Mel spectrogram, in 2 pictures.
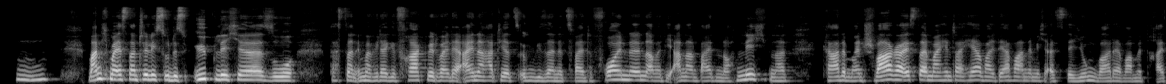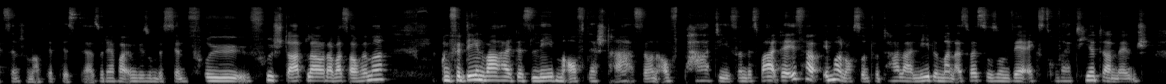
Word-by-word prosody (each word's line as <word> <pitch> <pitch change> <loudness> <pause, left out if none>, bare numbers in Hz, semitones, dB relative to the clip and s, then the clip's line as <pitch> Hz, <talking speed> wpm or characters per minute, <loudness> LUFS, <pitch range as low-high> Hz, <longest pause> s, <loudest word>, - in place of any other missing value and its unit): Mhm. 230 +2 -2 0.3
Manchmal 245 -4 +7
ist 225 - -3
natürlich 225 0 +6
so 210 - +3
das 195 -1 +4
Übliche 220 -2 +6
so, 180 0 +3 0.3
dass 180 0 -12
dann 185 -3 +1
immer 180 0 -1
wieder 180 0 -1
gefragt 195 +4 +1
wird, 190 -2 +1
weil 175 -1 0
der 170 - +1
eine 180 +1 +2
hat 180 +1 -3
jetzt 175 -2 -2
irgendwie 170 0 -4
seine 160 -1 -3
2. 155 -1 -5
Freundin, 205 +3 +2
aber 170 0 -2
die - - -5
anderen 170 -1 -3
beiden 165 0 -5
noch 150 +3 -7
nicht 230 +1 +1
und 165 - -6
da 160 - -4
hat 160 - -10 0.3
grade 180 +2 +1
mein 170 0 -5
Schwager 200 +3 +7
ist 200 +2 -2
da - - +7
immer 195 -1 +1
hinterher, 195 0 -2
weil 180 -1 -2
der 180 +2 -3
war 180 - -2
nämlich, 170 -1 -8
als 155 +1 -6
der 150 - -4
jung 175 +3 -4
war 150 +2 -3
der 155 -2 -5
war 145 0 -4
mit 150 +1 -10
13 140 0 -10
schon 125 - -15
auf 120 - -17
der 135 - -16
Piste. - - -15
Also 150 - -12
der 150 0 -9
war - - -3
irgendwie 150 -1 -9
so 145 - -12
'n - - -11
bisschen 140 +1 -11
Früh 155 -1 -2
Frühstarter 175 -1 -1
oder 165 -1 -1
was 170 0 -3
auch 150 +3 -1
immer. 225 +5 -1 0.5
Und 190 -2 0
für 190 - +3
den 205 +1 +5
war 190 -1 +4
halt 180 -1 -2
das 165 -1 -5
Leben 170 +1 -2
auf 145 - -3
der 155 0 -11
Straße 135 - -9
und 145 - -7
auf 155 0 -9
Partys 165 -4 -9
und 155 - -7
das 155 +1 -12
war 185 +1 +2
der 180 -1 0
ist 260 +1 -4
ja - - +4
immer 220 +3 0
noch 140 -1 -7
so 145 - -9
'n - - -10
totaler 160 0 -7
Lebemann, 160 -2 -2
also 155 +4 -7
weißt 175 -1 -6
du, - - -8
so 155 0 -7
'n 150 - -8
sehr 155 0 -2
extrovertierter 160 +2 -6
Mensch 135 -1 -10
175 Hz, 260 wpm, -21 LUFS, 155-195 Hz, 0.5 s, Manchmal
